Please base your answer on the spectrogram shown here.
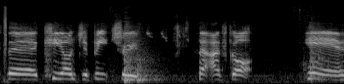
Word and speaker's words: Chioggia: She said Kioja. Right. So I think it's often pronounced Chioggia.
